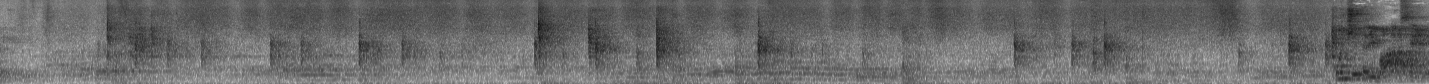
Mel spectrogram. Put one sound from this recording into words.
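A duster rubs and squeaks across a whiteboard.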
